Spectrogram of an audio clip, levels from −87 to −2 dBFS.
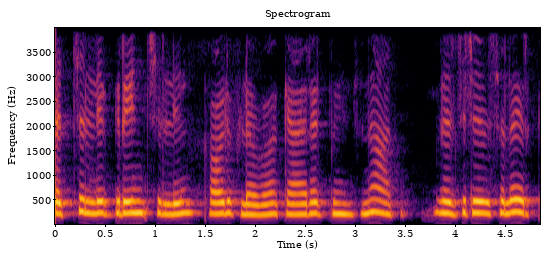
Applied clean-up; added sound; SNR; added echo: none; none; none; none.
